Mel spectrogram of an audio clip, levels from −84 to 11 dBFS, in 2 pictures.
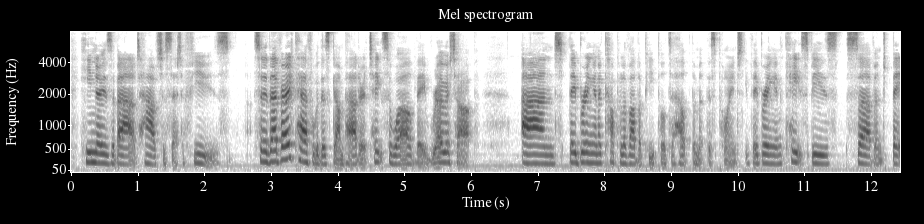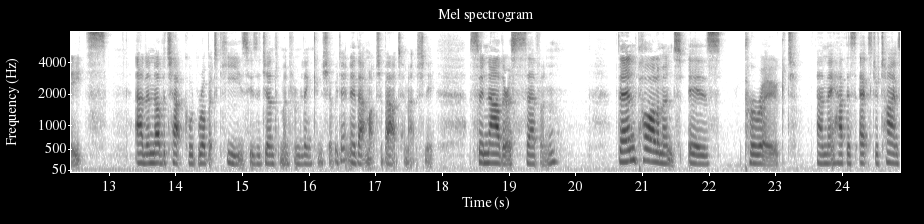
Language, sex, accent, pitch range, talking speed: English, female, British, 185-215 Hz, 190 wpm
